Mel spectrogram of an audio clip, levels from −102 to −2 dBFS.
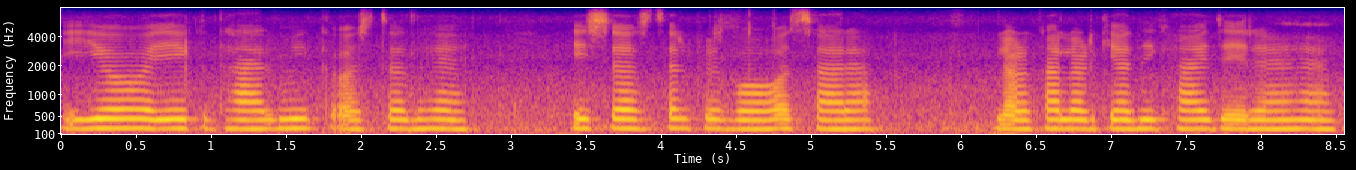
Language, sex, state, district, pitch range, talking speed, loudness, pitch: Hindi, female, Jharkhand, Palamu, 210-215 Hz, 110 wpm, -15 LUFS, 210 Hz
